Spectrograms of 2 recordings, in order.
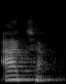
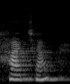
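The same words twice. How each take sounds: First: The word begins directly with a vowel sound. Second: The word begins with an audible h sound. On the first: The speaker calls it right. "la H es muda en español" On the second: The speaker calls it wrong. "No decimos hacha"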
